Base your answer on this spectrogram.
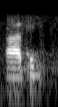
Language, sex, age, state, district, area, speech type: Gujarati, male, 18-30, Gujarat, Aravalli, urban, conversation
